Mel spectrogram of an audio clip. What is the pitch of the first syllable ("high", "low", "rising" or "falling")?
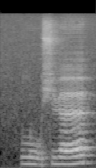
low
